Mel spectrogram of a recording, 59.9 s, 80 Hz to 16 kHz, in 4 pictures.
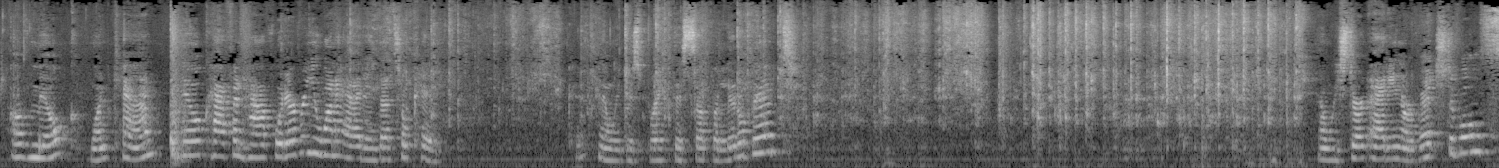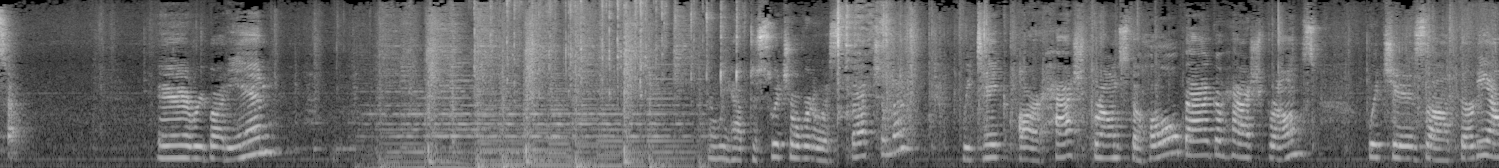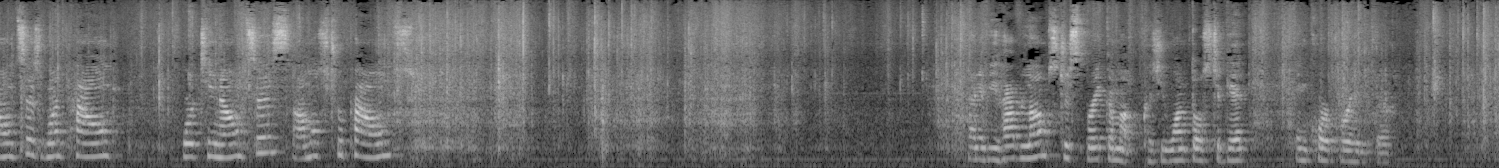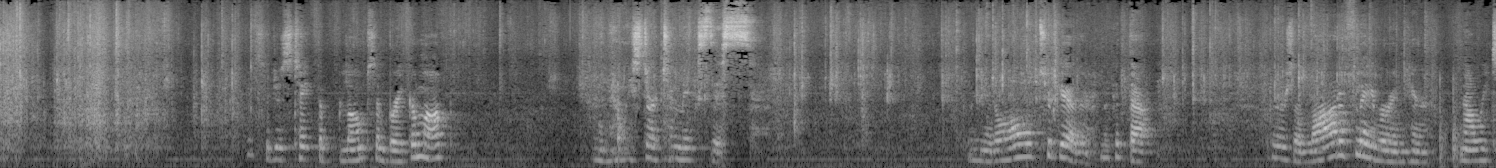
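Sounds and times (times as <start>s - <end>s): whisk scraping bowl: 2.3s - 13.2s, 23.4s - 35.4s, 50.4s - 59.6s.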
